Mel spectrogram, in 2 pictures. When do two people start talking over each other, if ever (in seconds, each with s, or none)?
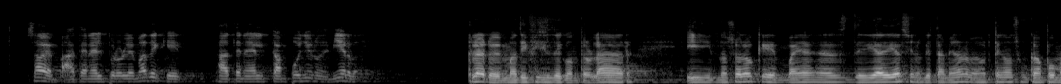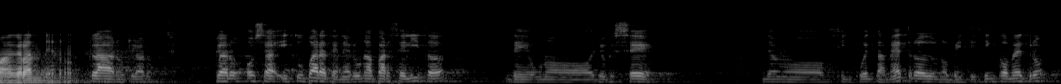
none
